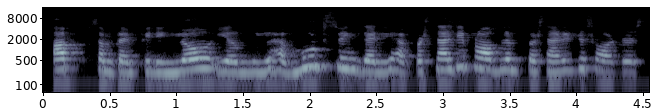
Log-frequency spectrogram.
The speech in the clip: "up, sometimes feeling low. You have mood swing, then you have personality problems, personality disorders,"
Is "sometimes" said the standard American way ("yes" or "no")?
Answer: no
